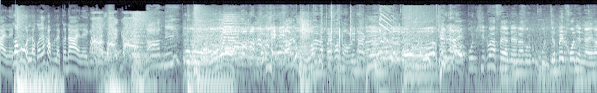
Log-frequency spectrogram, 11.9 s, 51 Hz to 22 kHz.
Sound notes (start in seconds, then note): 3.4 laughs; 7.5 laughing continues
